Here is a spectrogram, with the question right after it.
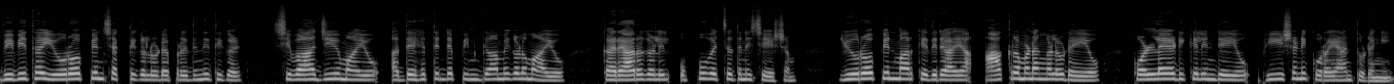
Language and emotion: Malayalam, neutral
